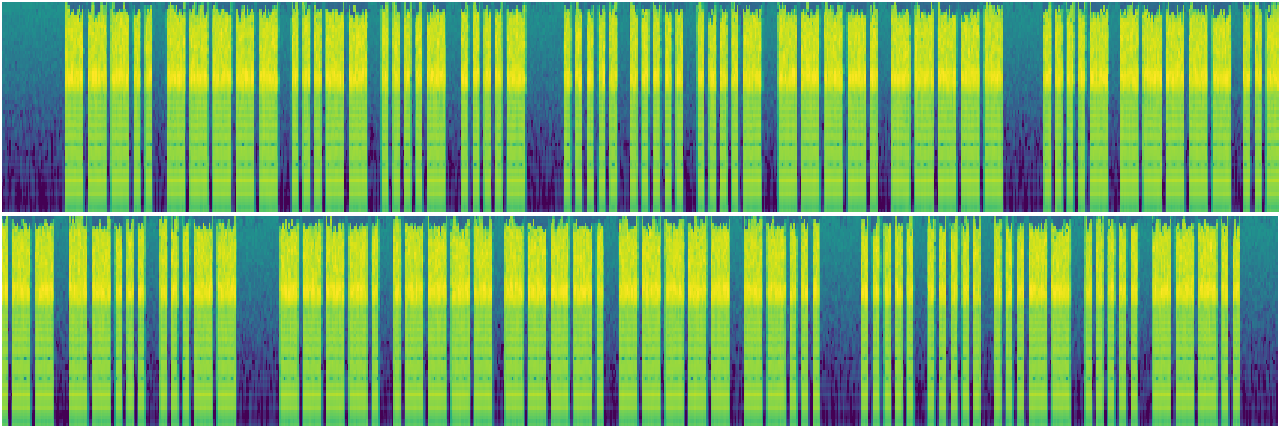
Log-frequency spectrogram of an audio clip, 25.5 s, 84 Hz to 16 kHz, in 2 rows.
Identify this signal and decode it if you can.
Morse code, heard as a buzzer, hand-sent with a paddle, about 21 wpm. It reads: 80344 55490 40273 91907 55358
